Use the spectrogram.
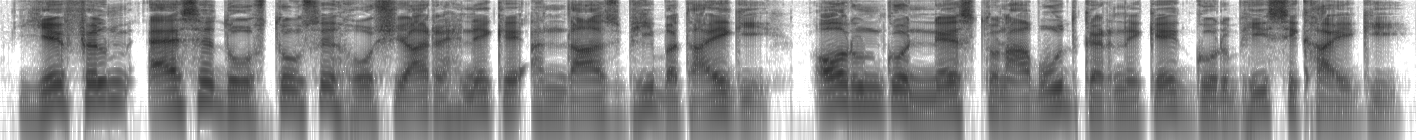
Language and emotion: Urdu, neutral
